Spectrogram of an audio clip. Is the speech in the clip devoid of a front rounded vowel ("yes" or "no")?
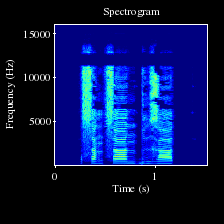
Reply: yes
